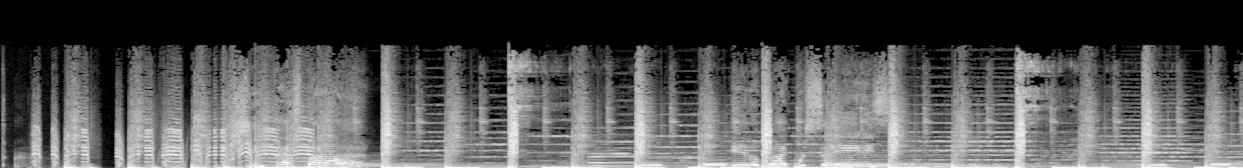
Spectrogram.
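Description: A West Coast hip-hop track plays loud, opening with turntable scratches over a steady, heavy bass beat that continues as a groove with sharp, regular drum hits.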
